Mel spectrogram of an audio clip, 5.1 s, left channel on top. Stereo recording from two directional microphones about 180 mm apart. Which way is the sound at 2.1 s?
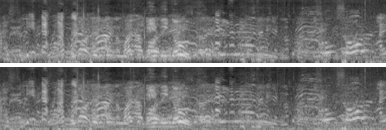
15° left (ahead or behind).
